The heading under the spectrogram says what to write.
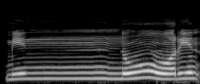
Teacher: Jadi kayak double nun gitu. Jadi bacanya melebur dan mendengung. Min nurin, agak ditahan masuk ke huruf berikutnya. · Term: idgham biguna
